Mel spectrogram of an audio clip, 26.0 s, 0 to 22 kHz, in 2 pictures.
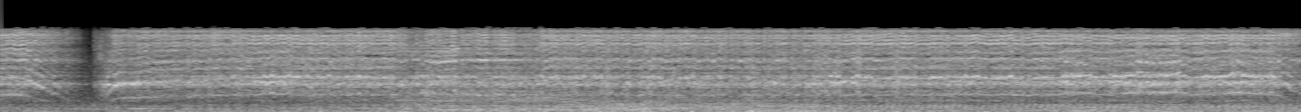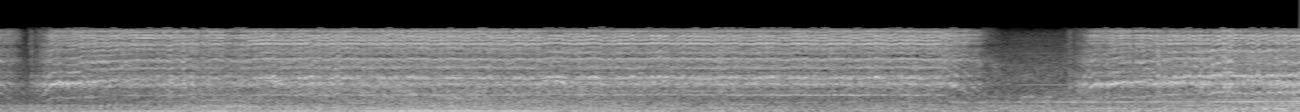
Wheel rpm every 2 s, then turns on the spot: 90, 160, 160, 160, 160, 160, 110, 150, 160, 160, 160, 60, 130.
none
